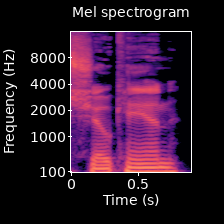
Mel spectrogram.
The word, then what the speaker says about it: Shokan: i was the reason the reason i lean towards show can is because uh it sounds like coke can and you love drinking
